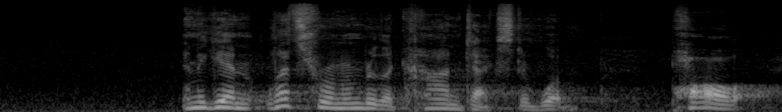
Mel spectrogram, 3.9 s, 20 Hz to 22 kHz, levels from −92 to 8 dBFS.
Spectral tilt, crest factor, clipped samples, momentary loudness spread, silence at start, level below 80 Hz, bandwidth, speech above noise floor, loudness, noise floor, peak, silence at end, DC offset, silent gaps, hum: -5.5 dB/octave; 20 dB; under 0.1%; 9 LU; 0.9 s; -74 dBFS; 19 kHz; 33 dB; -40 LUFS; -71 dBFS; -20 dBFS; 0.05 s; under 0.1%; none; none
